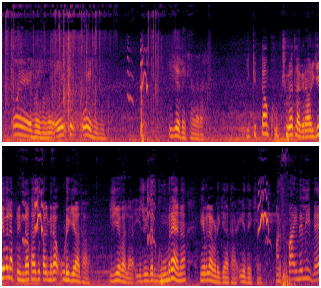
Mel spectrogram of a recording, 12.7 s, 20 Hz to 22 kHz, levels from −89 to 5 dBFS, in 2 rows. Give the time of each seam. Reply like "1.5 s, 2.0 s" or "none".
none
